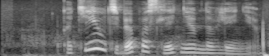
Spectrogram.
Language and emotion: Russian, neutral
